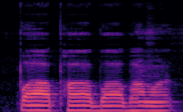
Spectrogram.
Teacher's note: आप देखेंगे ओष्ठ से दोनों ओठ आपस में सट रहे हैं, या फिर ओठ के आपके आकार बन रहे हैं।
